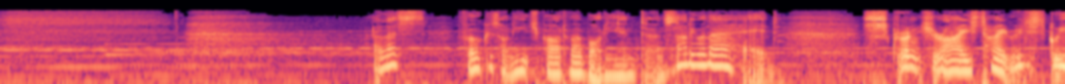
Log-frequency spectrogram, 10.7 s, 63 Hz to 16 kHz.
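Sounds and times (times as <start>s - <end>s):
slow deep breath in through the nose and out through the mouth: 0.0s - 3.4s, 7.8s - 8.6s
speech: 3.7s - 10.6s.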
